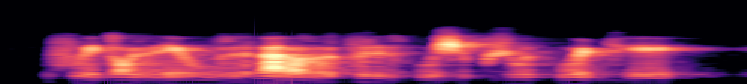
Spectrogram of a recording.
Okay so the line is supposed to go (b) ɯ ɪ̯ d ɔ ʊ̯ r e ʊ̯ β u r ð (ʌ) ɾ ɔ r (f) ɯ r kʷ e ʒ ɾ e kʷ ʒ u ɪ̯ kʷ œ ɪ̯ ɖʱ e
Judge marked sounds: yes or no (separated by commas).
no, no, yes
